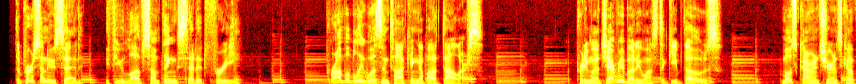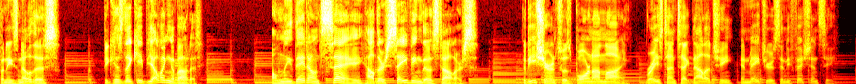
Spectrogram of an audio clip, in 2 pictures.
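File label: English US, male, explainer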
